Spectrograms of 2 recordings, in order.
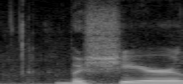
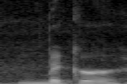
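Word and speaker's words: bichir: How do you say it? Bashir, like Zen said Bashir. Bashir. I think that's a common one. Sheer. Bicker. I hear people say that a lot, and it bothers me for some reason.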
